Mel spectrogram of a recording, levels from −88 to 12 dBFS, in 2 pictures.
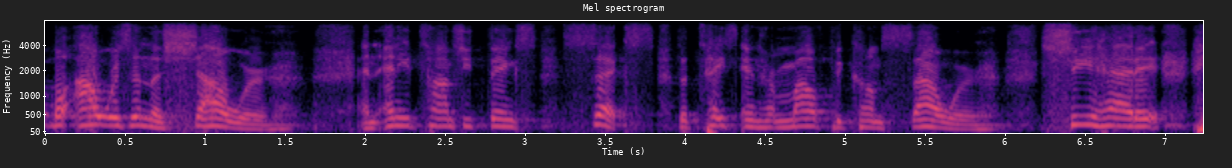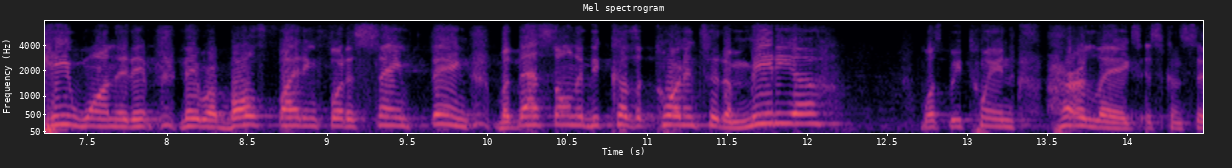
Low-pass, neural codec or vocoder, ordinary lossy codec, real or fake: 7.2 kHz; none; Opus, 16 kbps; real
